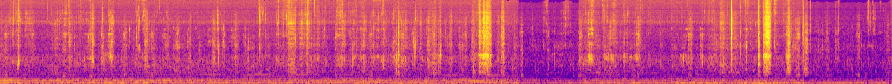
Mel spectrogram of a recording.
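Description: A person chewing crunchy fried food close to the microphone, with scattered crunching bites and mouth sounds. A low steady hum sits underneath for the first half and stops about halfway through.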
